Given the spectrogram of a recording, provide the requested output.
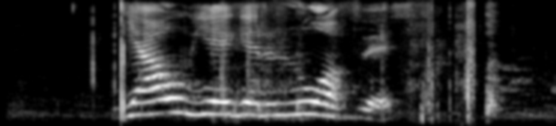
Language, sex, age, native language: Icelandic, female, 7, Icelandic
